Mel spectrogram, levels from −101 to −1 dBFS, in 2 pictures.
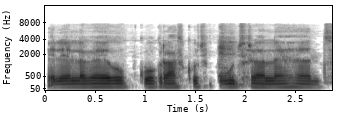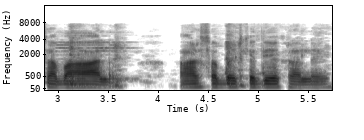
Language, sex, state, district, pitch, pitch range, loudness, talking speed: Hindi, male, Bihar, Lakhisarai, 105 Hz, 100-105 Hz, -19 LUFS, 125 wpm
